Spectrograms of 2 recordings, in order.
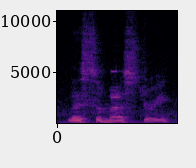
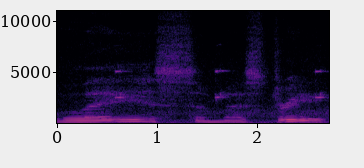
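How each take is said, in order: First: Le semestre said a bit slowly; French le semestre. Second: Le semestre drawn out very slowly; very slow French le semestre. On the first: Teaching viewers French, repeats le semestre a bit slowly. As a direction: say le semestre once more. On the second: Teaching viewers French, drags le semestre out very slowly. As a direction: stretch out le semestre syllable by syllable. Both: Shown as a demonstration. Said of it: "we have the French word".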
